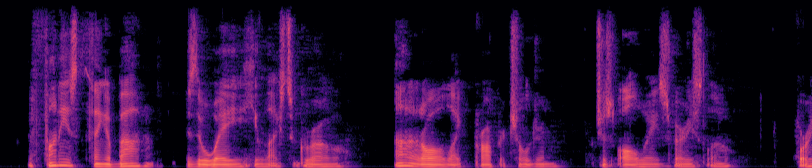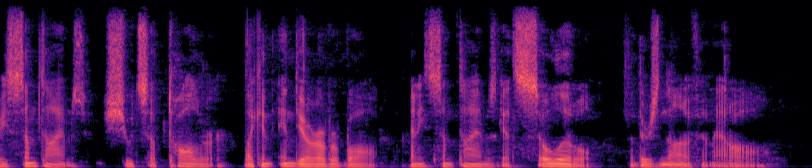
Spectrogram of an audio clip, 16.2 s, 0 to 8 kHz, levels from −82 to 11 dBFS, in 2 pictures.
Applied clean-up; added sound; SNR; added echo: none; none; none; none.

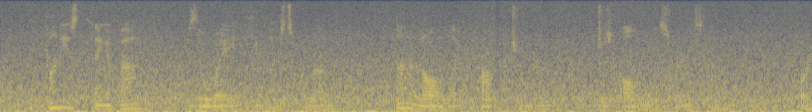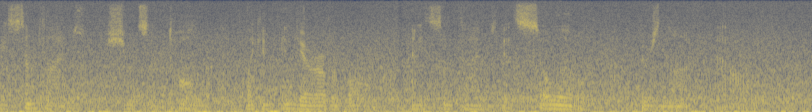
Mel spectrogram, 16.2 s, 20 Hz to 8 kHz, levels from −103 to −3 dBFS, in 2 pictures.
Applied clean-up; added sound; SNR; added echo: none; Stream; -4 dB; none.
